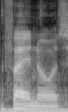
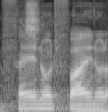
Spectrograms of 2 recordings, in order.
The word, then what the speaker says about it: Feyenoord: Feyenoord. I'm sorry to all my Dutch friends. I know you're going to hate me, but I will pronounce it how English people pronounce it. Wrong. Wrong, essentially.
